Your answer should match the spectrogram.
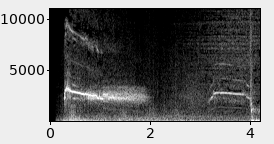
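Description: Logo-intro sound effect: a high whistling tone that comes in suddenly and slides slowly downward for under two seconds, then a second, shorter high tone near the end, over a low rumble.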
